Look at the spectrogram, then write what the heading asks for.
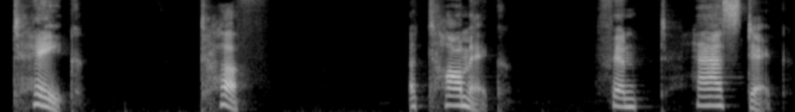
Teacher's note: when they're at the beginning of words and at the beginning of stressed syllables then they're aspirated. There's this little h.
